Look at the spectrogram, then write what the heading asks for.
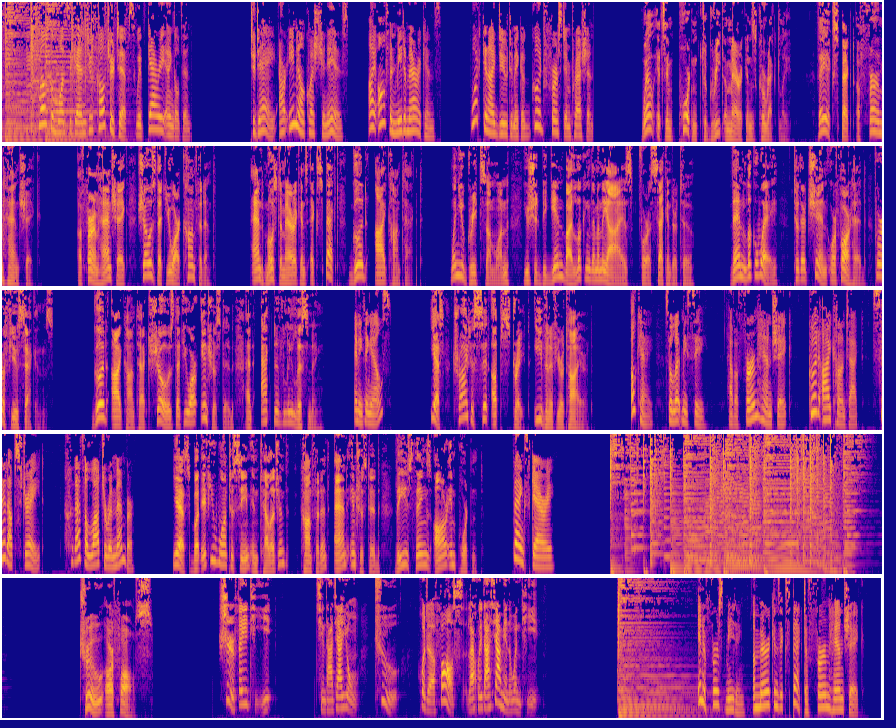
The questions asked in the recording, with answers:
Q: In a first meeting, Americans expect a firm handshake.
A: True. A firm handshake shows that you are confident.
